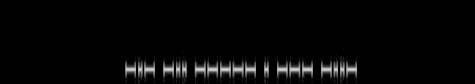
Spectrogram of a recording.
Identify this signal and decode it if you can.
Morse code, heard as a keyed tone, about 38 wpm, 700 Hz. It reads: KD0EOX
